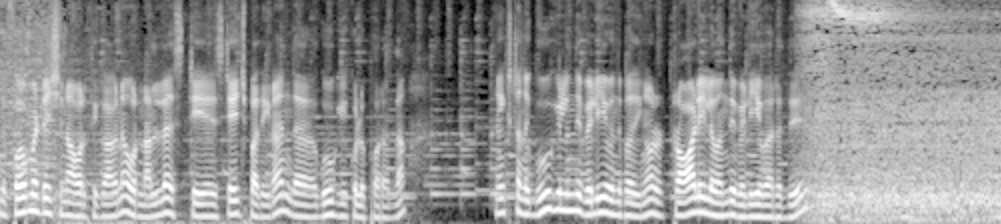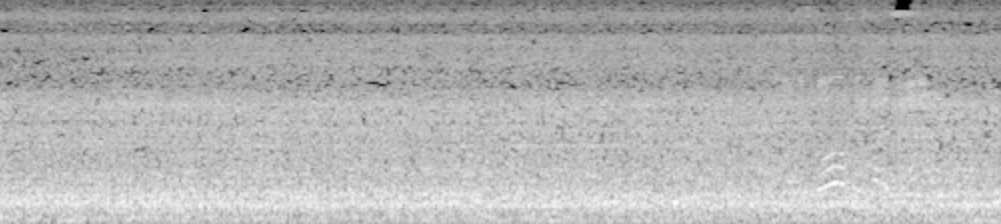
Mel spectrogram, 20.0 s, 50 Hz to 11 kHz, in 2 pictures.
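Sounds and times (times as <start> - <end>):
rotating drum machinery: 8.0 - 20.0.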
